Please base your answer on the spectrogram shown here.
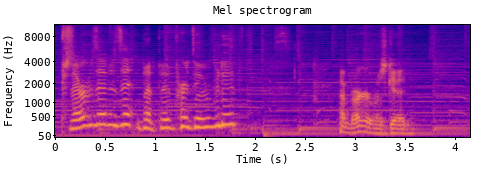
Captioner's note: stuttering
